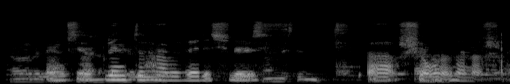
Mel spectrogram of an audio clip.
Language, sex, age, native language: Icelandic, male, 13, Icelandic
